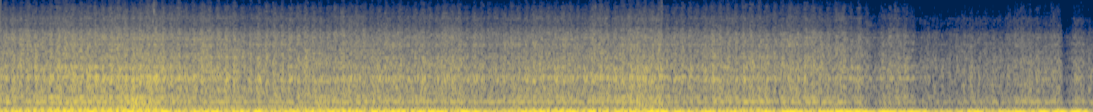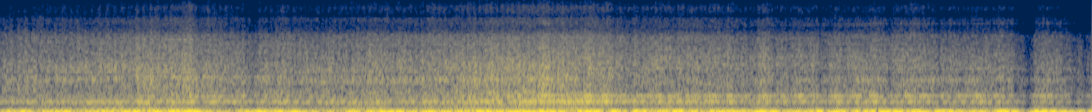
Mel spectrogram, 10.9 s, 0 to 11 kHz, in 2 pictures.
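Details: 1997 John Deere 310E 4WD backhoe, 2,280 hours, diesel, engine cover shut: deep, steady diesel rumble at idle, even firing, no knocks or misses; normal healthy idle.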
